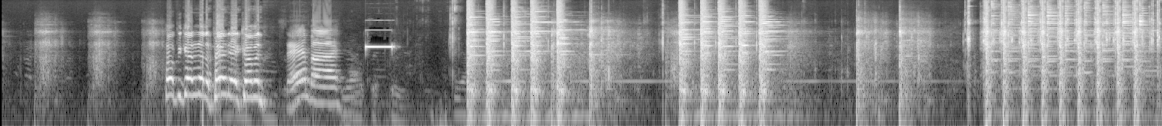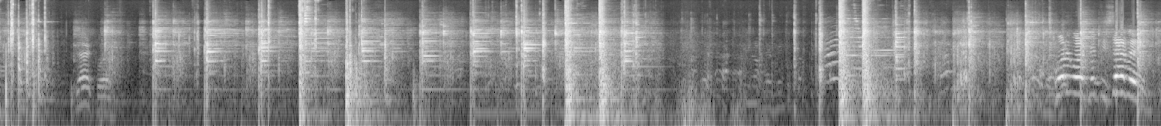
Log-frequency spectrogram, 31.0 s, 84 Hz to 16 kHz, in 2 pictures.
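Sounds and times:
gunshots: 6.2s - 10.8s, 11.4s - 16.0s, 17.5s - 24.1s, 26.6s - 30.9s
steel target ringing: 6.2s - 15.4s, 17.5s - 24.4s, 26.7s - 27.7s.

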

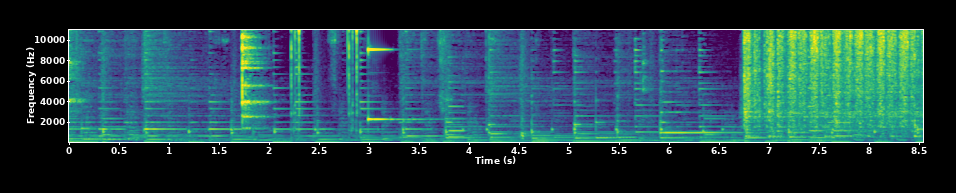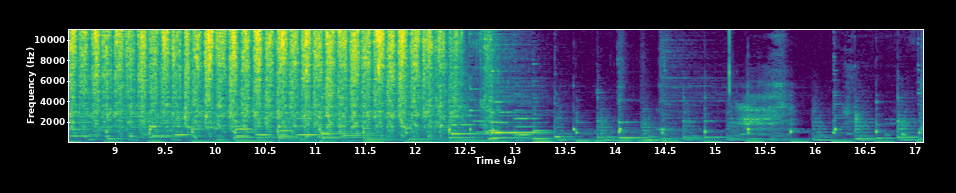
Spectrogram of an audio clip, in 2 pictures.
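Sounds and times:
background music: 0.0s - 17.0s
carrot scraping on metal grater: 6.8s - 12.7s.

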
